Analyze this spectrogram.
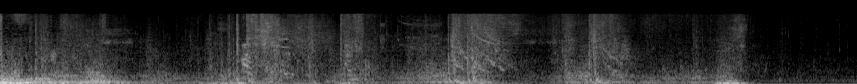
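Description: Blades clash with sharp crackling hits.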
